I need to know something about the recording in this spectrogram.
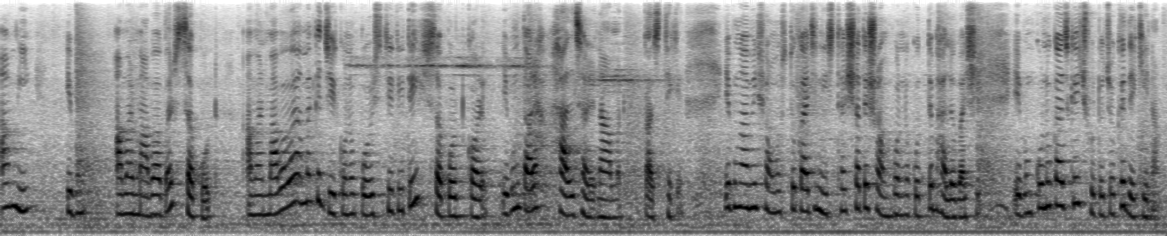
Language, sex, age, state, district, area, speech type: Bengali, female, 30-45, West Bengal, Purulia, urban, spontaneous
